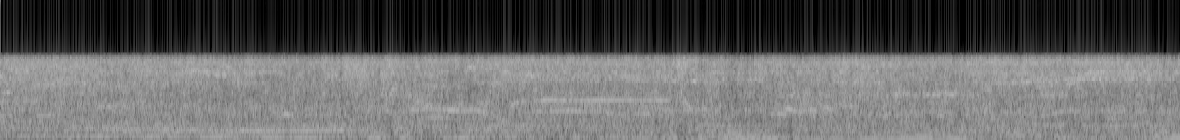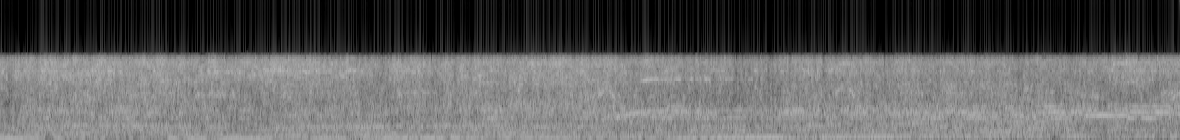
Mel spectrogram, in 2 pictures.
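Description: Combine harvester engines running loud, revving up and down as the combines ram and push against each other in a demolition derby.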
